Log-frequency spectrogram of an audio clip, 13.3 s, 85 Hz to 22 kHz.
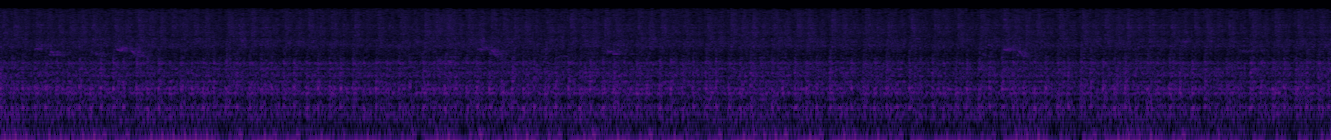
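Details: Bajaj Pulsar 220F BS4 at a slightly raised fast idle during cold-start warm-up, low steady hum without dips or stumbles; owner notes only a slight needle-related problem.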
